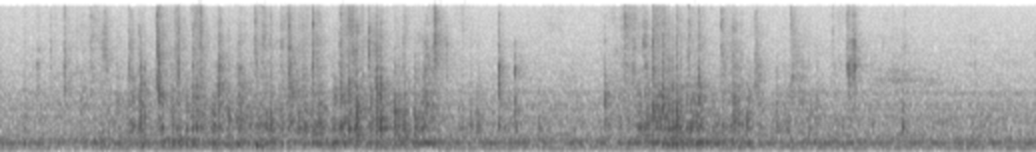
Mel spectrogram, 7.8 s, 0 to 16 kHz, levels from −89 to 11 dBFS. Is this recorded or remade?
recorded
